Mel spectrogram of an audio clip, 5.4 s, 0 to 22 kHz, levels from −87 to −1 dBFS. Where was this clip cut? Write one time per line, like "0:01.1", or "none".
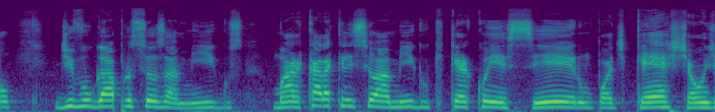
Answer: none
